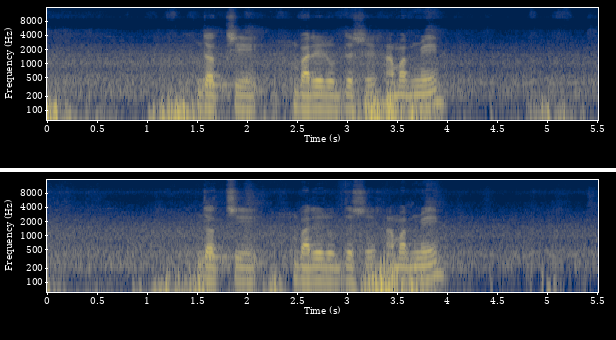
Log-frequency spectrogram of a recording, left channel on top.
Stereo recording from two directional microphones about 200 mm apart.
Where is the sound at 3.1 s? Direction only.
30° left (ahead or behind).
